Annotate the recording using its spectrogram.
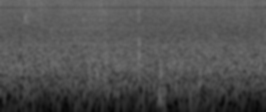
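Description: Steady, faint outdoor background hiss with no distinct events.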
